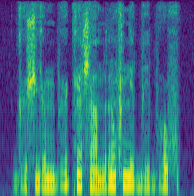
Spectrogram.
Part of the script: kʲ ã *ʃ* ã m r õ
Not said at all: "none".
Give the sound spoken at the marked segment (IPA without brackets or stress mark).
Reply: ʃ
